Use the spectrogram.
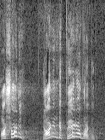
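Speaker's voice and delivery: very high, loud comic sidekick; Indrans. Acted. Ponnappan insisting that is his name, high comic impression. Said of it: "ജനാർദ്ദനും ഇന്ദ്രൻസും".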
